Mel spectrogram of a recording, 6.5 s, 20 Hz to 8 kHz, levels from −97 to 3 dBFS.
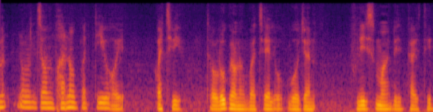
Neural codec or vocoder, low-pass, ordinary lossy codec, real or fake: codec, 16 kHz in and 24 kHz out, 0.6 kbps, FocalCodec, streaming, 4096 codes; 7.2 kHz; none; fake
